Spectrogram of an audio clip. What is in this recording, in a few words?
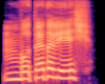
grenade launcher, russian, Survivor Voice Producer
